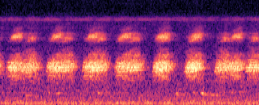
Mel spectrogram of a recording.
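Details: A tree frog gives harsh, nasal calls, repeated about twice a second in a steady series; the recording is very quiet.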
